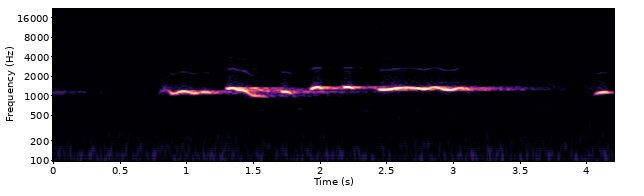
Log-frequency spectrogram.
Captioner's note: whistling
